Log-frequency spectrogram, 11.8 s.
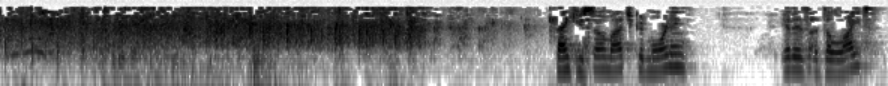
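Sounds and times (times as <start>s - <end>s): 
church congregation applauding a speaker at a service: 0.0s - 7.6s
speech: 7.4s - 9.3s, 10.4s - 11.7s.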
